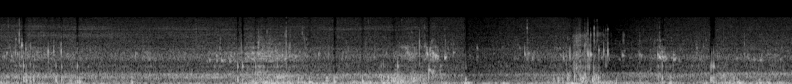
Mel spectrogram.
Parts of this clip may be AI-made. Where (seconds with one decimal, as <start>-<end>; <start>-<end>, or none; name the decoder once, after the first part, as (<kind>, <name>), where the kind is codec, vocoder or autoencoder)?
0.0-2.5 (vocoder, BigVGAN v2); 3.6-7.9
